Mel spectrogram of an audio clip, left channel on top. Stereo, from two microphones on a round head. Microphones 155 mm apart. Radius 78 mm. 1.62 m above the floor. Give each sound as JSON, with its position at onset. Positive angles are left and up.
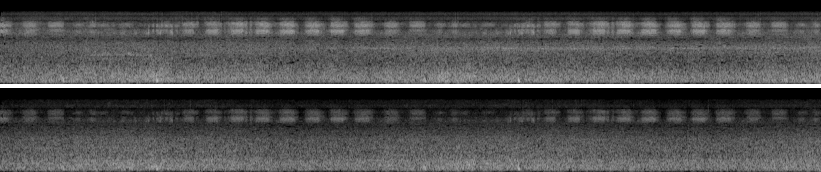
{"t": 0.0, "sound": "an insect", "side_deg": 60}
